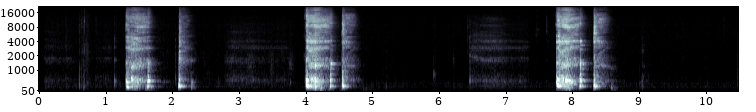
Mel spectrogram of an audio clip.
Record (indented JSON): {
  "three_cough_length": "10.5 s",
  "three_cough_amplitude": 2550,
  "three_cough_signal_mean_std_ratio": 0.25,
  "survey_phase": "beta (2021-08-13 to 2022-03-07)",
  "age": "45-64",
  "gender": "Female",
  "wearing_mask": "No",
  "symptom_cough_any": true,
  "symptom_runny_or_blocked_nose": true,
  "symptom_sore_throat": true,
  "symptom_fatigue": true,
  "symptom_other": true,
  "smoker_status": "Never smoked",
  "respiratory_condition_asthma": true,
  "respiratory_condition_other": false,
  "recruitment_source": "Test and Trace",
  "submission_delay": "2 days",
  "covid_test_result": "Positive",
  "covid_test_method": "RT-qPCR",
  "covid_ct_value": 21.4,
  "covid_ct_gene": "N gene"
}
